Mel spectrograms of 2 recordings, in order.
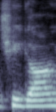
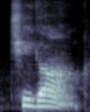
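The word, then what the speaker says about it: qigong: on um YouTube and Chiang is spelled Qi G O N G. So chi is spelled qi. Chiong.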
